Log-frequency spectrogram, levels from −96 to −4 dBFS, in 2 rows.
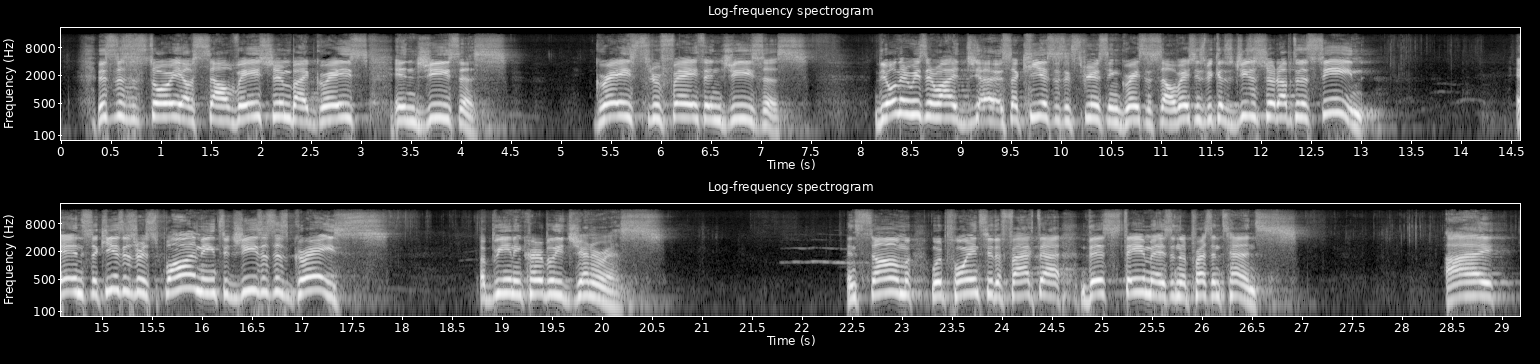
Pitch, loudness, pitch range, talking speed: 225 Hz, -14 LUFS, 200-250 Hz, 125 wpm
